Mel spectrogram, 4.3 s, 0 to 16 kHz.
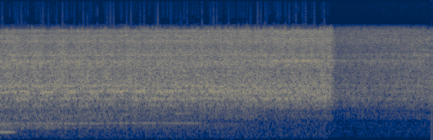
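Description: NutriBullet Pro 900-watt personal blender running at full speed, blending a tomato marinara sauce. A little over three seconds in the motor cuts out and the blade spins down.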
